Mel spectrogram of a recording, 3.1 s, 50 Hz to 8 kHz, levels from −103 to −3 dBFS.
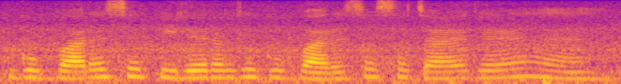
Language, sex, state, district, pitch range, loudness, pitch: Hindi, female, Chhattisgarh, Raipur, 195-225 Hz, -18 LUFS, 215 Hz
